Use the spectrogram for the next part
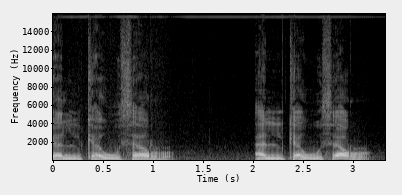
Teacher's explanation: يراعى في هذه السوره تفخيم الراء في حاله الوقف وبيانها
